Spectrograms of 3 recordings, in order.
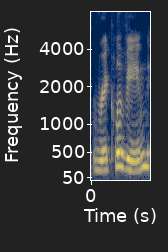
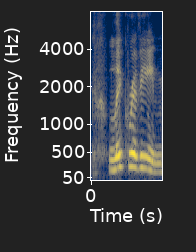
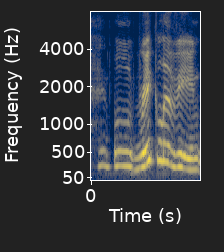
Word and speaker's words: Rick Levine: But I love Rick Levine. If you don't know Rick Ravine, guys, go look up Rick Ravine. Rick Levine. Now I'm going to say it wrong for the rest of my life.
